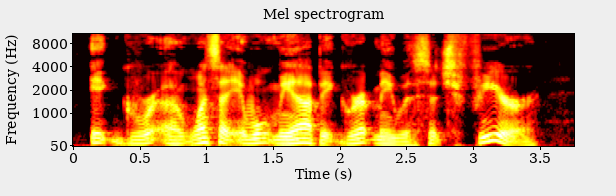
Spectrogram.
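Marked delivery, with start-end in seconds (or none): none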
